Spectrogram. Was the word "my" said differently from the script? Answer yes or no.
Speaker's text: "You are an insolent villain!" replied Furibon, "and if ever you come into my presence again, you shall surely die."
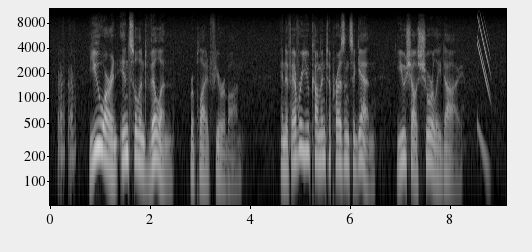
yes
